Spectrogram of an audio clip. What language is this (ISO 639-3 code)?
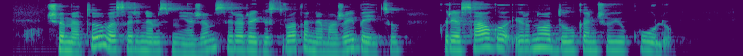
lit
